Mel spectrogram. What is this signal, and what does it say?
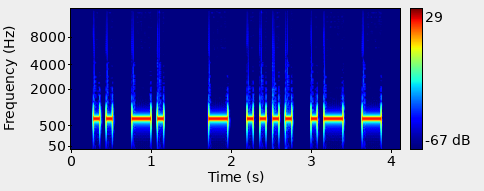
Morse code, heard as a keyed tone, about 16 wpm, 700 Hz. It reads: IN THAT
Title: Sentences from Top 1000 Words - Review Part 5 - 15wpm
